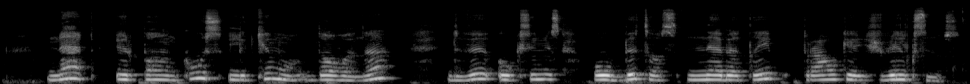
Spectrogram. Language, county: Lithuanian, Alytus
